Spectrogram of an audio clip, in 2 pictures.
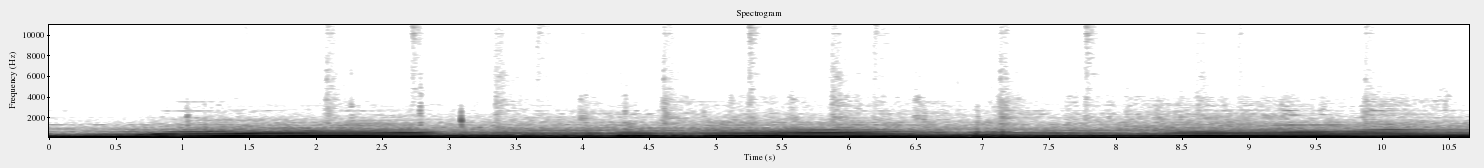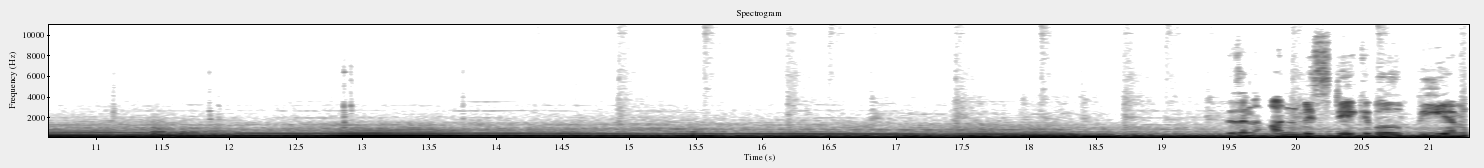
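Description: A BMW Z4 sports car in sport mode accelerates with a steady, loud engine drone whose pitch climbs and falls through the gears, heard from inside the cabin while someone talks over it almost throughout.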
